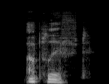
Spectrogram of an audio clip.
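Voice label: "uplift", Australian English; pronunciations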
